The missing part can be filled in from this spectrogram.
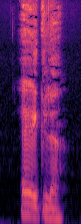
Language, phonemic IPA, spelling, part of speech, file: French, /ɛɡl/, aigles, noun, LL-Q150 (fra)-aigles.wav
- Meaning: plural of aigle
